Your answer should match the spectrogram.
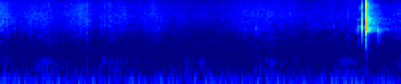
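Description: Quiet room tone, broken near the end by one short, sharp click.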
